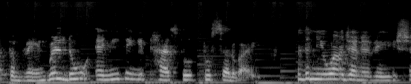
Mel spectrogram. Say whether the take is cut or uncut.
cut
